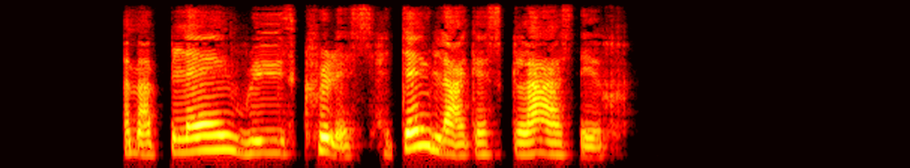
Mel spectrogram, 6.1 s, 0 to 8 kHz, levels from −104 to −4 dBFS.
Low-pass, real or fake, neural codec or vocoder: 7.2 kHz; real; none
